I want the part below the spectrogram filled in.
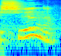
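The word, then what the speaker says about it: שין: va l'expliquer donc ici c'est Chine euh ça s'écrit comme ça environ bah c'est le son ch ch c'est nombre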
